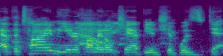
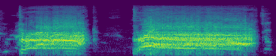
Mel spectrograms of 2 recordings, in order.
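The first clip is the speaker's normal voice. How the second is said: imitated scream, much louder and much higher; 9 dB louder than usual. Giving an example of what you prefer to hear during a match, imitating Paul Heyman screaming. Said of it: "Paul Heyman just screams".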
